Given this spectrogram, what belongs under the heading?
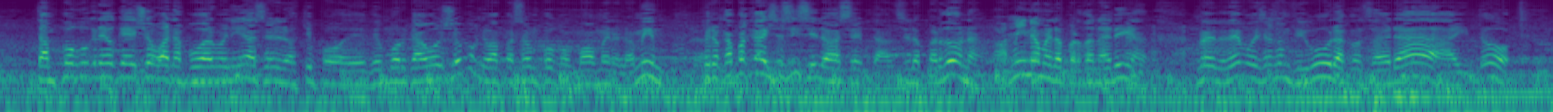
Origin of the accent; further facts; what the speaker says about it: Colón, Montevideo, Uruguay; yo soy de Colón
